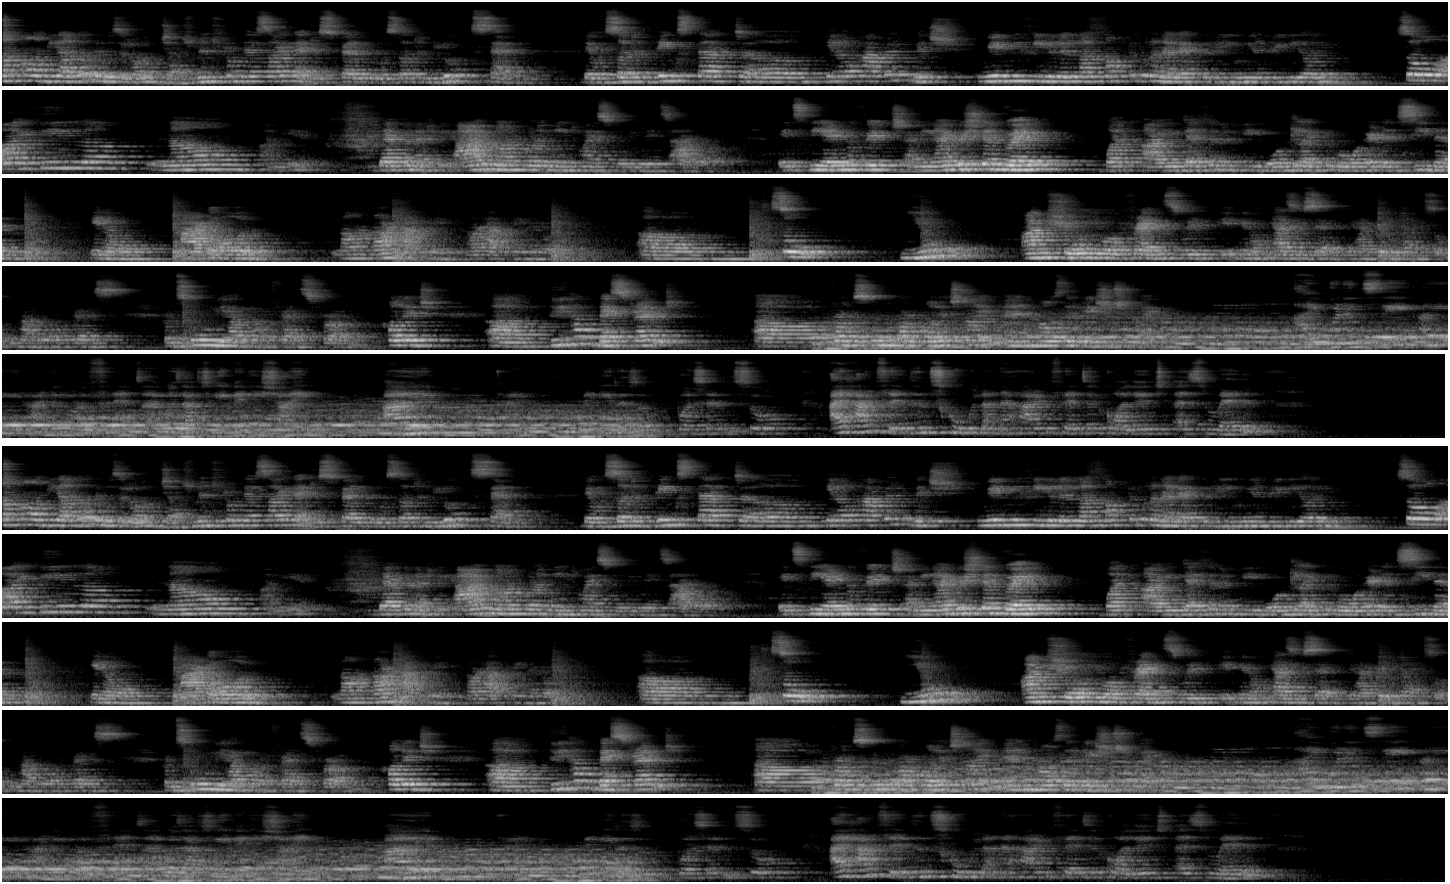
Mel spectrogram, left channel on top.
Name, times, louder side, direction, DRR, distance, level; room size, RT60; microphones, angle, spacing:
voice 1, 0.0-5.2 5.8-13.4 13.9-17.6 18.1-21.6 22.2-25.0 25.4-29.2 29.8-30.3 30.7-31.5 32.2-34.5 35.3-37.1 37.9-38.5 39.1-44.5 44.7-50.2 50.9-54.9 55.5-55.6 61.7-62.0, left 1 dB, 5° right, -6 dB, 0.8 m, -25 dB
voice 2, 17.7-18.3 56.3-61.0 61.6-65.7 66.1-70.8, left 1 dB, 35° left, -2 dB, 0.8 m, -33 dB
sound 1, 28.3-37.8 38.1-40.6 41.0-41.1 41.4-41.5 41.8-42.0 42.4-44.2 44.5-44.7 45.2-46.2, equal, 55° left, 1.3 m, -40 dB
sound 2, 51.5-64.2, left 1 dB, 65° right, 0.5 m, -28 dB
4.3 x 2.5 x 3.2 m, 1.0 s
head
